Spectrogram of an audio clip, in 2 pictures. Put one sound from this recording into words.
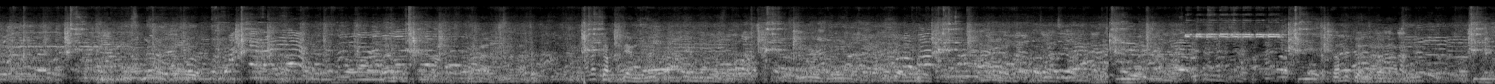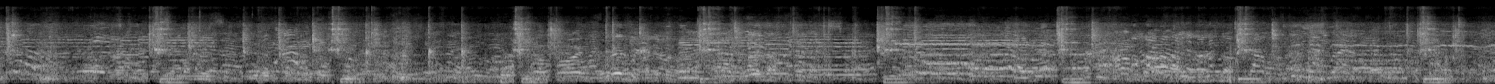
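A crowd of young men and women chatter loudly close by.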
